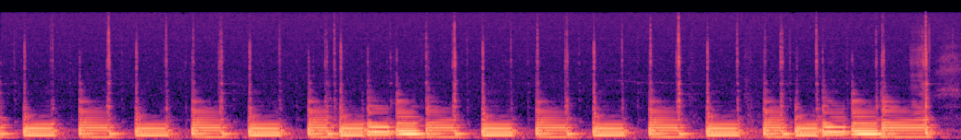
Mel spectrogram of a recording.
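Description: Solo electric bass guitar playing a simple country bass line in C. It steps between the root and the fifth (C and G) in an even rhythm of about two notes a second, with a quick walk-up of notes back to the C about halfway through and again near the end.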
